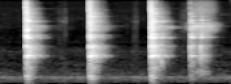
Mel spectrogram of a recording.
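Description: Four sharp hammer strikes on a metal bird feeder hanger, evenly spaced about half a second apart, close and loud with ringing metallic tails and no talking.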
